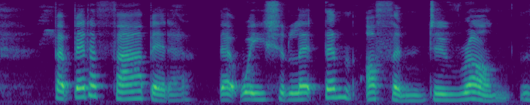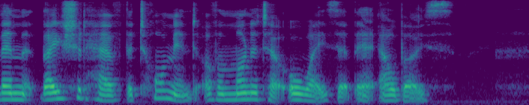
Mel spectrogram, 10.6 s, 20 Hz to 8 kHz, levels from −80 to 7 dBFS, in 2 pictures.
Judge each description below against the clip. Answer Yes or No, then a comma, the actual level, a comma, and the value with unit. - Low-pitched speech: No, medium, 185 Hz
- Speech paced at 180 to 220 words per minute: No, average, 145 wpm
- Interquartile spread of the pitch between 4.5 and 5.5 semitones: No, average, 3.5 semitones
